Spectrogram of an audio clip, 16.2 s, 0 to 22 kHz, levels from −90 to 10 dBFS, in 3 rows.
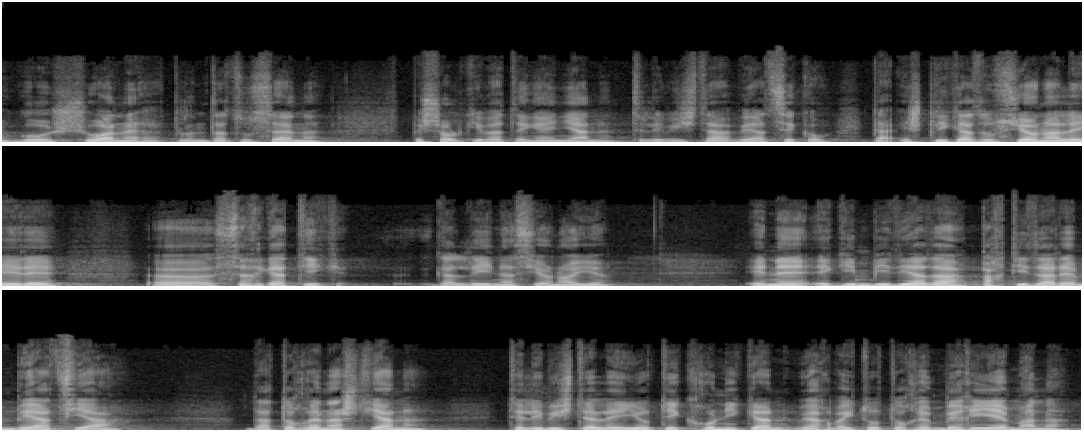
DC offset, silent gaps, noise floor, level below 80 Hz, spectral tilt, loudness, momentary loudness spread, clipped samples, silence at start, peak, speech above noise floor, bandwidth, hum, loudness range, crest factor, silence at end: under 0.1%; none; -48 dBFS; -52 dBFS; -5.5 dB/octave; -17 LUFS; 11 LU; under 0.1%; 0 s; 0 dBFS; 32 dB; 14.5 kHz; none; 6 LU; 18 dB; 0 s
